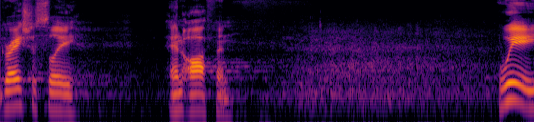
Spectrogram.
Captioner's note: laughter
